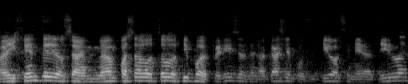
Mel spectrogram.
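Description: At a very fast pace with hardly any pauses, a man with a fairly high pitch talks in a somewhat breathy voice with fairly even intonation. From Uruguay. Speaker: flamenco guitarist. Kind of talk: interview.

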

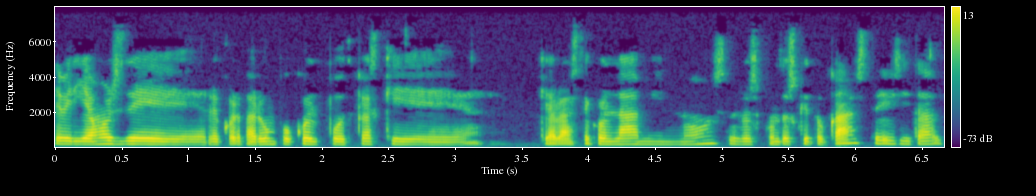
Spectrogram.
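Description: A woman with an ordinary speaking voice, fairly low in pitch, at a fairly slow pace. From Catalonia, Spain (Granollers). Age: 20s. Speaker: nursing graduate, guest presenter. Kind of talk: casual chat.

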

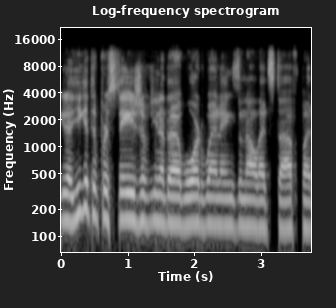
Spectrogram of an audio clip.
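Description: Fairly high in pitch, a man with an American accent talks at a fairly quick pace in a dark, mellow tone, the sound dry and close with no echo. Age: 30s. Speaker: horror novelist and podcast host. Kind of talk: casual interview.

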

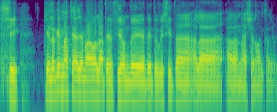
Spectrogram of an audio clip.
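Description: Against a quiet background, a man talks at a moderate pace in a fairly low pitch, his tone dark and mellow with ordinary pitch variation. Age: 50s. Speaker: teacher and podcast co-host. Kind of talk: casual chat. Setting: online audio room.

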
